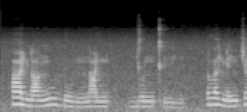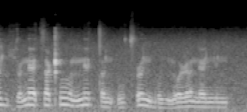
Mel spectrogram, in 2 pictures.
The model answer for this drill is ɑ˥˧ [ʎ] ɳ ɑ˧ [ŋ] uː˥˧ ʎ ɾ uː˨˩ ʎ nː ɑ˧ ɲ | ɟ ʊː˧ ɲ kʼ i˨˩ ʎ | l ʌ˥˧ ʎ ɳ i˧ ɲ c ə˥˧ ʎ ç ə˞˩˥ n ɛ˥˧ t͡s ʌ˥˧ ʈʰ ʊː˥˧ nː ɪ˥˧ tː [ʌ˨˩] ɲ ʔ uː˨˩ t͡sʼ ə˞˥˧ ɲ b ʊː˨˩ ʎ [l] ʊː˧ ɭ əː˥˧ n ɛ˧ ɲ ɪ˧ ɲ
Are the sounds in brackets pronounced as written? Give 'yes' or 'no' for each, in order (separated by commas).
yes, yes, yes, no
